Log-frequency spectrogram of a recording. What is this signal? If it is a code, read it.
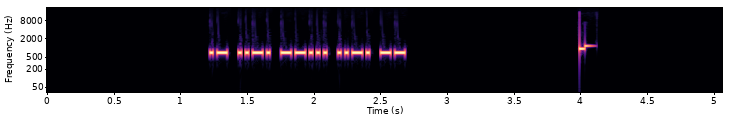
Morse code, heard as a keyed tone, about 44 wpm, 700 Hz. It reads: AF7FM
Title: USA Call Signs - 5 Characters - 6x Character Spacing - 45wpm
